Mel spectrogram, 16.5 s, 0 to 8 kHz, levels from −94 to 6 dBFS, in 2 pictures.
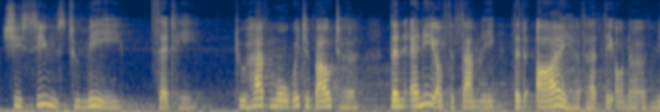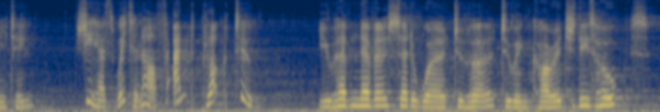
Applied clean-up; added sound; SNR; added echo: none; Bark; 16 dB; reverberation time 2.3 s.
